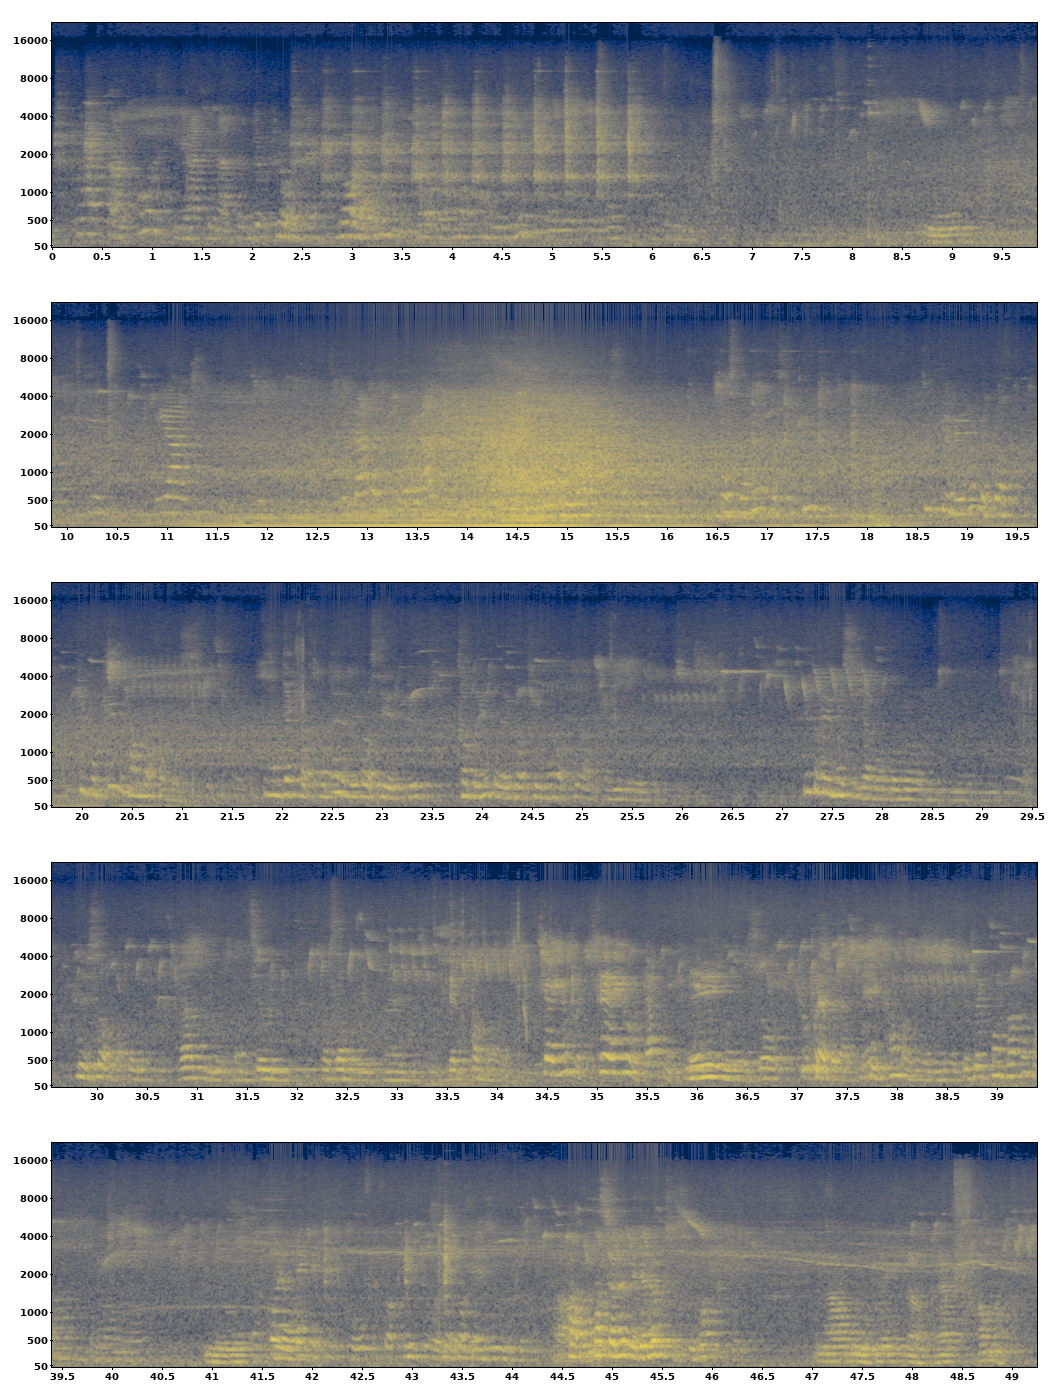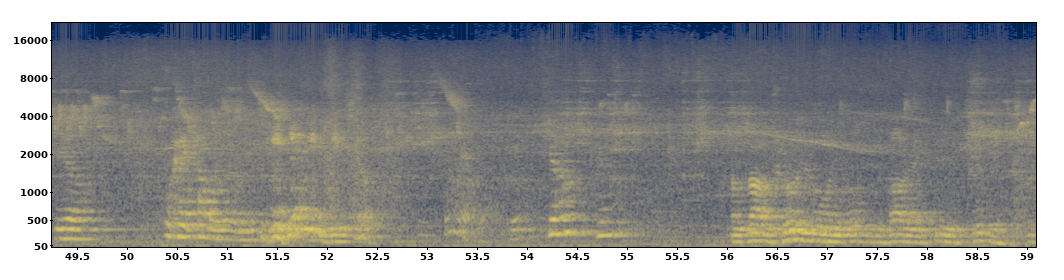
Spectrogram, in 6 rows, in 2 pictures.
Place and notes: Huldange, Luxemburg - Huldange, cemetery, citizen evening talk
Am Friedhof des Ortes. Eine Gruppe von Ortsansässigen unterhält sich während der Grabpflege. Der Klang des lokalen Dialektes, Schritte und Werkzeuge auf dem Kiesweg, Vögelstimmen und vorbeifahrene Fahrzeuge.
At the town's cemetery. A group of local citizen talking while taking care on their plots. The sound of the local dialect, steps and tools on the gravel ground, birds and passing by traffic.
Troisvierges, Luxembourg, 4 August 2012, 19:15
